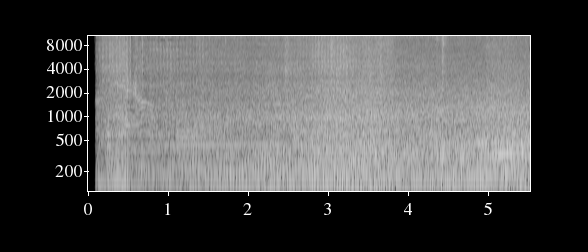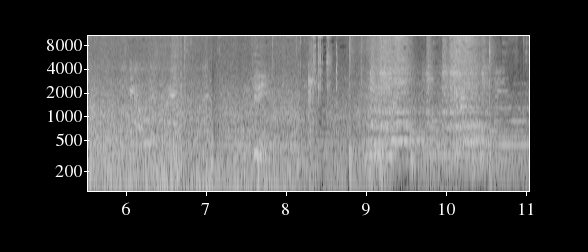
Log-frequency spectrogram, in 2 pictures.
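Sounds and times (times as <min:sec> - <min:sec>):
vehicle and motorcycle engines rumbling: 0:00.1 - 0:10.9.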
